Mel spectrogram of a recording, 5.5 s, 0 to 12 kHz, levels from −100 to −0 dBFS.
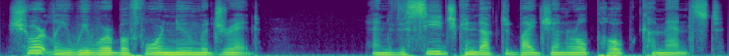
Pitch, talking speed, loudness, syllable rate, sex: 115 Hz, 155 wpm, -21 LUFS, 5.7 syllables/s, male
